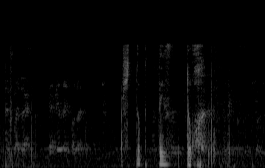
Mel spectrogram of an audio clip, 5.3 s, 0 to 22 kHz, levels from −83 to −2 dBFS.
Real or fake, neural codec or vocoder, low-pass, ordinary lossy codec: real; none; none; none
